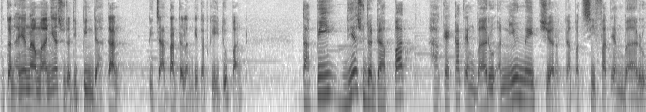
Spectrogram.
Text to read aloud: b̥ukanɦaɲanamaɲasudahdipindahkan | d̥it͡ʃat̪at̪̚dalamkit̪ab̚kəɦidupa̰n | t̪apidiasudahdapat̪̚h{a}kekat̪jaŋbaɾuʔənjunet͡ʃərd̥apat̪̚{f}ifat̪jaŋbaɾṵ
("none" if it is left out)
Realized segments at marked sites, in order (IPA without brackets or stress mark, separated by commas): a, s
